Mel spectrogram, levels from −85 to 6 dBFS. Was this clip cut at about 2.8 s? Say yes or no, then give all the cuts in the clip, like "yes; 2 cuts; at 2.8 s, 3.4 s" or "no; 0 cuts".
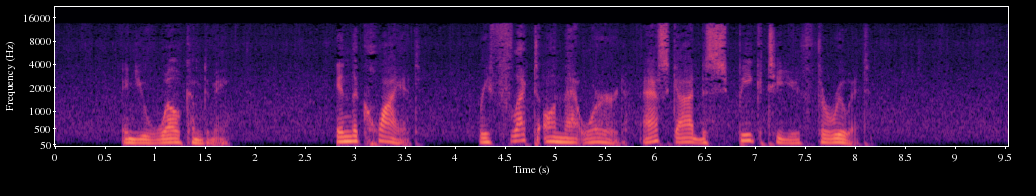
yes; 2 cuts; at 2.8 s, 5.8 s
